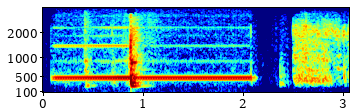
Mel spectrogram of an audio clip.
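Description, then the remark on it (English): A telephone tone hums steadily for about two seconds, broken by a sharp click, then cuts out; after a brief silence, a rough burst of line noise follows as the call connects. “Should have called on the other phone.”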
